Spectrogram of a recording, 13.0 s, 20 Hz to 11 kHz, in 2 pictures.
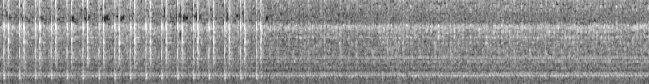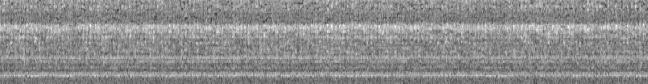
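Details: Chevrolet Corsa Montana 1.4 sedan engine at steady idle with a rough, fairly regular knock around a hundred-odd per minute over busy top-end ticking; owner asks what the noise is, source unclear.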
